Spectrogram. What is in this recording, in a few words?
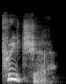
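"preacher", British English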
